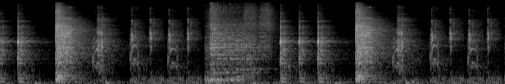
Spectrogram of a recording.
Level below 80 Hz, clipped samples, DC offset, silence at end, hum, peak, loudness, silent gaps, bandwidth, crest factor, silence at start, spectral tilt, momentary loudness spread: -52 dBFS; under 0.1%; under 0.1%; 0.05 s; none; -4 dBFS; -26 LUFS; none; over 20 kHz; 24 dB; 0 s; -0.5 dB/octave; 13 LU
